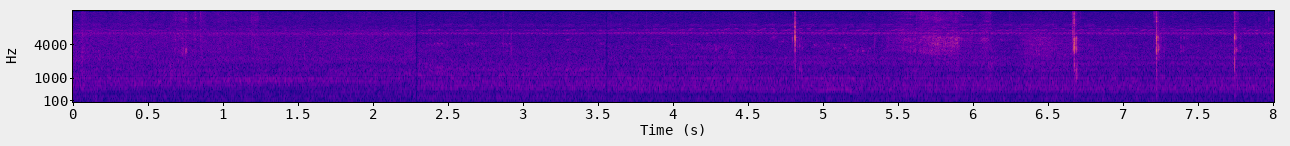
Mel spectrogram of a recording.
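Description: Steady outdoor insect drone, cricket-like, with four sharp, high clicks in the second half.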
